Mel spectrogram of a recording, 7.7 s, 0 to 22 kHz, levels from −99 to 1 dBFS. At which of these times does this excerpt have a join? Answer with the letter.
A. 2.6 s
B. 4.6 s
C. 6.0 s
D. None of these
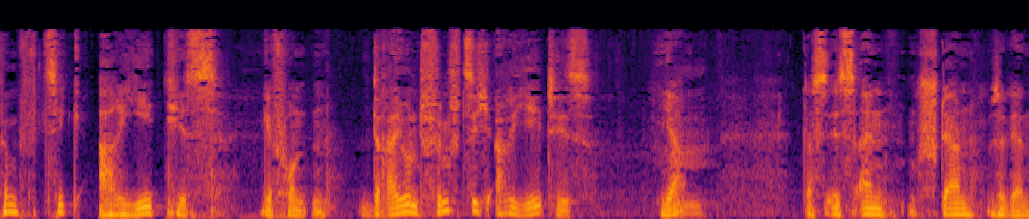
D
